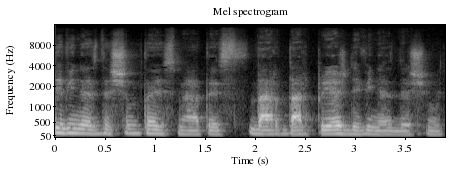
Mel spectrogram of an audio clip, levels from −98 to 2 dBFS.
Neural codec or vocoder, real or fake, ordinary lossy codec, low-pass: none; real; AAC, 64 kbps; 14.4 kHz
